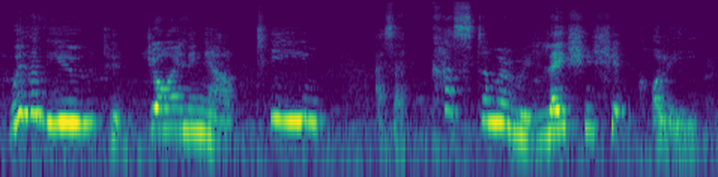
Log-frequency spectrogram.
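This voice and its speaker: High, lilting, officious corporate woman. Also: sing-song, normal speed, darkish tone. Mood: polite, official. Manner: official, scripted politeness. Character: formal, brightly corporate letter-writer from a call centre. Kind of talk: formal letter reading in a radio play.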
